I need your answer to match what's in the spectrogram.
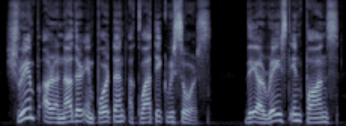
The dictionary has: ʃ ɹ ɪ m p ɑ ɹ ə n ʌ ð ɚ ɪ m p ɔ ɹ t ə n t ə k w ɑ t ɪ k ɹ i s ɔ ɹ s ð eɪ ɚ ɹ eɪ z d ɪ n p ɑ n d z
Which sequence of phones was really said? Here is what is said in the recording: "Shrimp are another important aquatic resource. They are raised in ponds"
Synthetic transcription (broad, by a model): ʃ ɹ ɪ m p ɑ ɹ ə n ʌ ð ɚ ɪ m p ɔ ɹ t ə n t ə k w ɑ t ɪ k ɹ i s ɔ ɹ s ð eɪ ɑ ɹ eɪ s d ɪ n p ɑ n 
